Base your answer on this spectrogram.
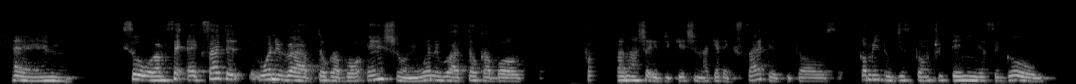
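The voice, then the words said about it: French-speaking Cameroonian accent. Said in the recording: “originally from Cameroon, which is the French speaking part, so you can hear my accent.”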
